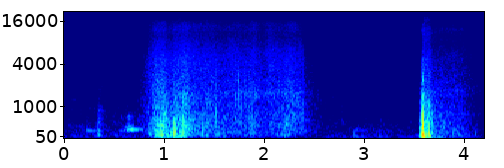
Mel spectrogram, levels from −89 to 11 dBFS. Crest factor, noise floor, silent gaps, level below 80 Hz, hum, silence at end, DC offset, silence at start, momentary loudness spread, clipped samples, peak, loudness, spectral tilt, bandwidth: 30 dB; -77 dBFS; none; -50 dBFS; none; 0.5 s; under 0.1%; 0.65 s; 26 LU; under 0.1%; -10 dBFS; -37 LUFS; -7.5 dB/octave; 18.5 kHz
